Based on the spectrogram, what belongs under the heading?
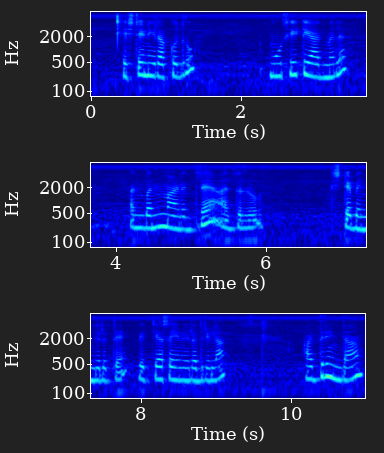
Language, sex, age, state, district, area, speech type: Kannada, female, 18-30, Karnataka, Tumkur, rural, spontaneous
